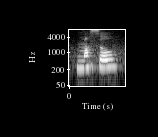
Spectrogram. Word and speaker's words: muscle: letter c letter c is silent when it comes after an s at the beginning of a word like in scissors science scenario seeing and also silent and the sc comes in the middle of words like muscle and fascinate letter d letter d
